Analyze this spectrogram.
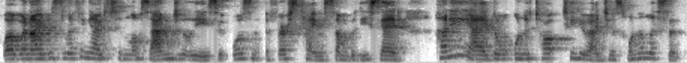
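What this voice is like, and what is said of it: Noticeable, musical-sounding accent. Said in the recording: “It is such a beautiful accent. ... It is a very musical accent”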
